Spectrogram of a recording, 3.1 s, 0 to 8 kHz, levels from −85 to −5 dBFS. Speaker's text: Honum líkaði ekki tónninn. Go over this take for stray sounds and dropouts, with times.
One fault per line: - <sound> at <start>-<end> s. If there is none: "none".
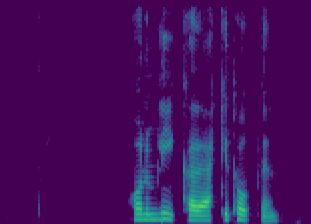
none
